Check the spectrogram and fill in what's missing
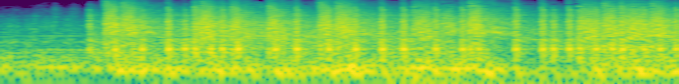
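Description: Sustained machine gun fire in a World War II battle mod of Minecraft, loud, dense rapid bursts starting after a brief quieter lead-in and running continuously to the end, with no talk over it.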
